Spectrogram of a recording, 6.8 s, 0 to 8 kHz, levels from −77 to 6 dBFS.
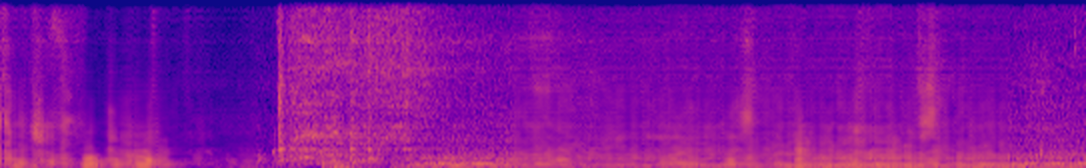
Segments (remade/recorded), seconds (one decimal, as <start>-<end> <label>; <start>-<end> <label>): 0.0-1.6 remade; 1.6-3.2 recorded; 3.2-6.3 remade; 6.3-6.8 recorded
